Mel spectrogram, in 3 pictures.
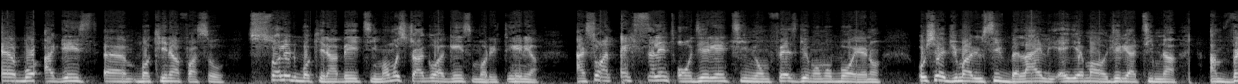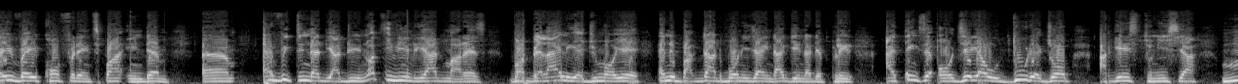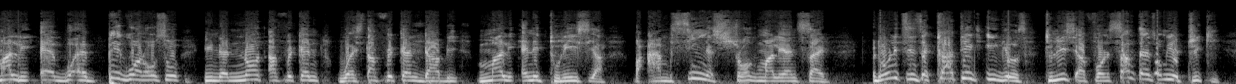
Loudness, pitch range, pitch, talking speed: -16 LUFS, 135-185 Hz, 155 Hz, 180 wpm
